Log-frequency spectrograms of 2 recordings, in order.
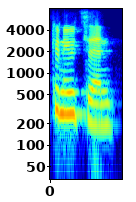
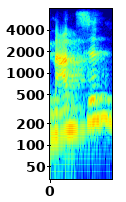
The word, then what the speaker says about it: Knutson: Yep, it's pronounced Knutson. Aussies would just go, is it Knudsen, mate?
